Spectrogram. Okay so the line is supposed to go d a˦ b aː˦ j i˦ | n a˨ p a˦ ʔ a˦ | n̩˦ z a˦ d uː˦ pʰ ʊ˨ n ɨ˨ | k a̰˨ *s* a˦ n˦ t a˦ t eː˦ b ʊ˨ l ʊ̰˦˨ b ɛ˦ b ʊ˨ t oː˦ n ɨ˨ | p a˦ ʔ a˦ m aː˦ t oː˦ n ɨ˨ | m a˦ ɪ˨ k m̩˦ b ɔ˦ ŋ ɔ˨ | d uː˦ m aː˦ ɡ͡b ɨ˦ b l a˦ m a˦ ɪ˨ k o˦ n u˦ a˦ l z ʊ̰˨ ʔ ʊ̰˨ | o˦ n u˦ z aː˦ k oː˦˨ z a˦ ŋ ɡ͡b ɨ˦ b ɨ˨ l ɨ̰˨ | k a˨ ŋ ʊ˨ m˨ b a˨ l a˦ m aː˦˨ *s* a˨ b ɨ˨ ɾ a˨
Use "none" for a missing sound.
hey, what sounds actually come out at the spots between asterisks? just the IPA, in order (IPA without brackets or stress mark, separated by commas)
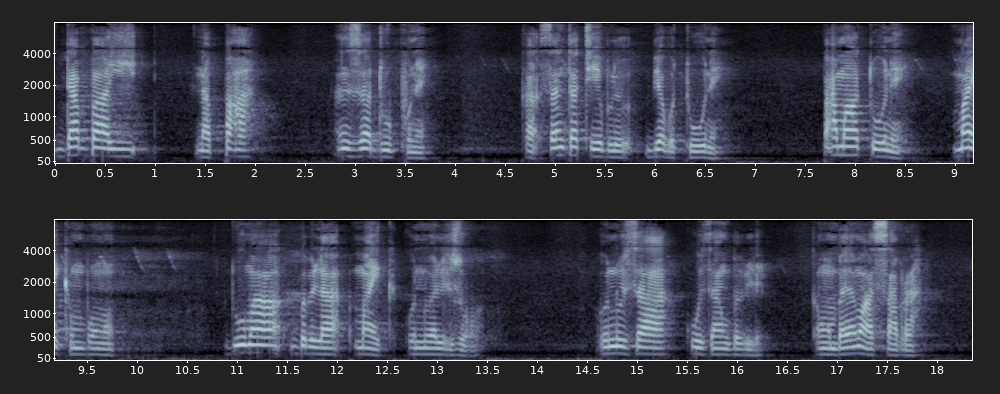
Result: s, s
